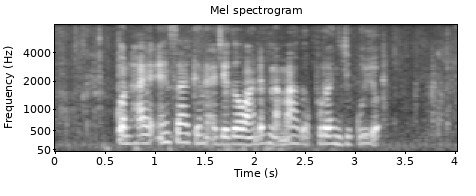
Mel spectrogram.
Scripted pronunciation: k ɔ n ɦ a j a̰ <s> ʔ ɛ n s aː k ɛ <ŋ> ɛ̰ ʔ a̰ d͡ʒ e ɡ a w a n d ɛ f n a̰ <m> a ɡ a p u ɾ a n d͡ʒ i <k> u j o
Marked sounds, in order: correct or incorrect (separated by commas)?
incorrect, incorrect, correct, correct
